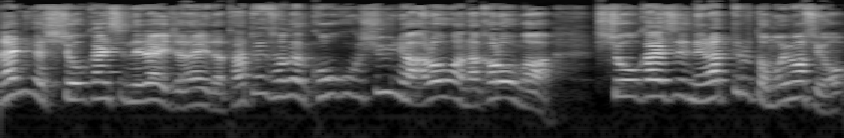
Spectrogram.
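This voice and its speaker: A man speaks at a very fast pace with hardly any pauses, his pitch extremely high with ordinary variation and big swings in loudness. The background is quiet. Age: 50s. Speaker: YouTuber, former gang founder; channel host answering another creator. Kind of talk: answer video monologue. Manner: hesitant, many fillers. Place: home room. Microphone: phone near.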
